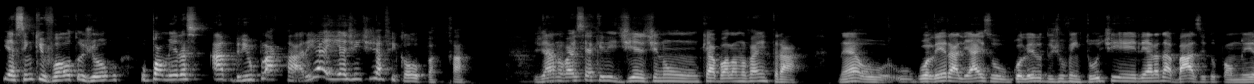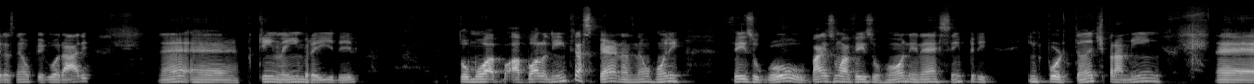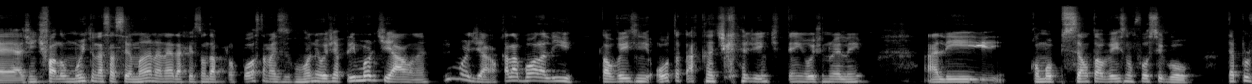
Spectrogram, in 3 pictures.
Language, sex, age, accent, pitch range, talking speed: Portuguese, male, 20-39, Brazilian, 120-180 Hz, 195 wpm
